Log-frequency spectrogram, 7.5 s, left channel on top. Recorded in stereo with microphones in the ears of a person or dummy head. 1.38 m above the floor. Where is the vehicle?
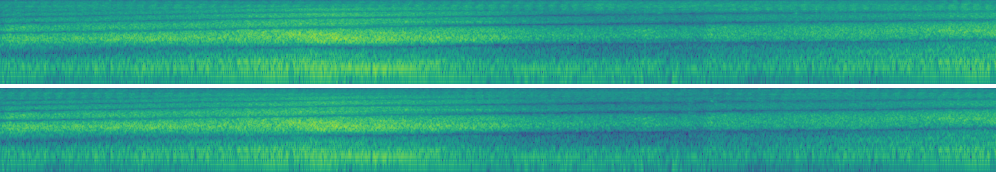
15° right (ahead or behind); by 7.5 s centre (ahead or behind).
